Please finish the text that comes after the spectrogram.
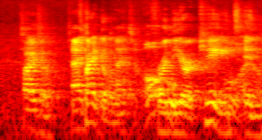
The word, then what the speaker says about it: Taito: Fun fact, the first racing game was called Speed Race and was released by Tatio, did I pronounce it right? Taito.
